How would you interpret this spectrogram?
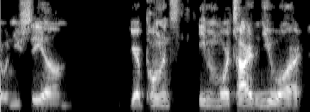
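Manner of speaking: usual speaking voice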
